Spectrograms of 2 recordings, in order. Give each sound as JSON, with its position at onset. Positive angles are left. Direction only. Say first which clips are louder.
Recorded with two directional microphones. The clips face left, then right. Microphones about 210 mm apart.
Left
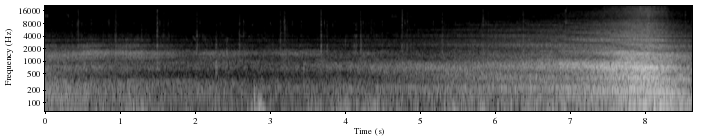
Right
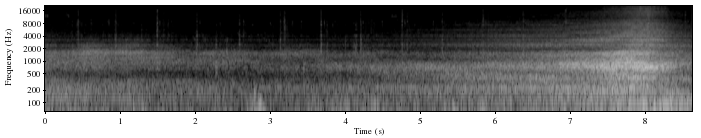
{"t": 0.0, "sound": "vehicle", "louder": "left 3 dB", "side_deg": 60}
{"t": 5.0, "sound": "vehicle", "louder": "right 1 dB", "side_deg": 0}
{"t": 7.9, "sound": "a sound", "louder": "left 5 dB", "side_deg": 60}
